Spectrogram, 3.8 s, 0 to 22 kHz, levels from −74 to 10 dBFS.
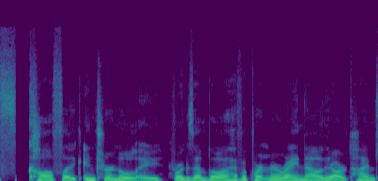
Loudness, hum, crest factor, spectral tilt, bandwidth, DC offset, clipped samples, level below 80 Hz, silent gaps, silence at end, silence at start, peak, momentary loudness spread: -18 LUFS; none; 12 dB; -6.5 dB/octave; 16.5 kHz; under 0.1%; under 0.1%; -60 dBFS; none; 0 s; 0 s; -6 dBFS; 4 LU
